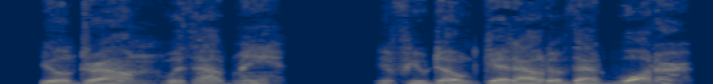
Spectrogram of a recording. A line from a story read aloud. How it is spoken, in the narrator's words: a weak voice whispered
